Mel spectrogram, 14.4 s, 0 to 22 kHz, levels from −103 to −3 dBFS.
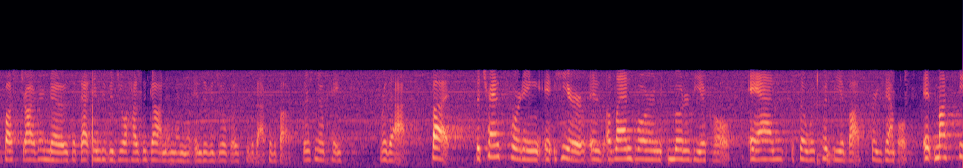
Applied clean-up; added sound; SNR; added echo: none; Domestic sounds, home sounds; 19 dB; none.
